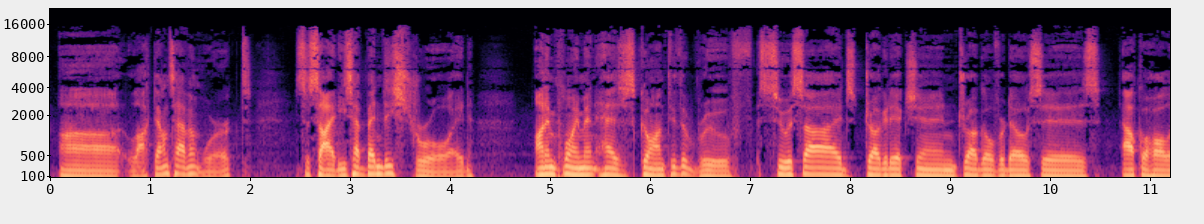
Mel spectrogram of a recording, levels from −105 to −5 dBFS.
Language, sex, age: English, male, 30-49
